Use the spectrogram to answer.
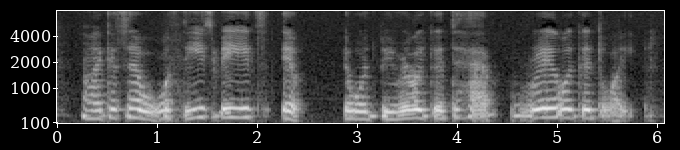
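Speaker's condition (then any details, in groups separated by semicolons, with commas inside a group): Cerebral palsy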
